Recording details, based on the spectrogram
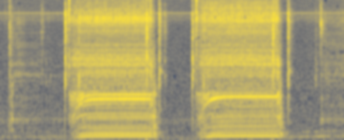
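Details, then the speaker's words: BEME e-Rod motorized curtain drive unit after replacing a failed relay and re-soldering: clean steady whirring gear-motor runs just over a second each in both directions; motor operating normally after repair. "then you plug it in if the yellow light turns on it's ready for testing there's one direction and the other direction"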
